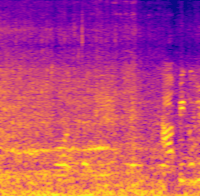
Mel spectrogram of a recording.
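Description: Steady low engine and road rumble heard from inside a moving vehicle, with a thin faint tone for about a second early on.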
